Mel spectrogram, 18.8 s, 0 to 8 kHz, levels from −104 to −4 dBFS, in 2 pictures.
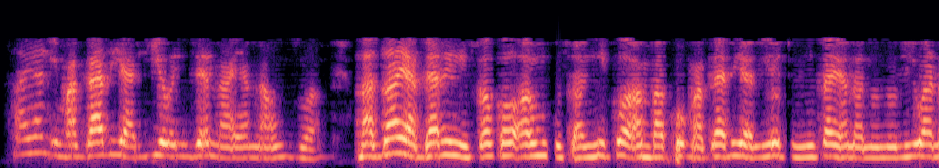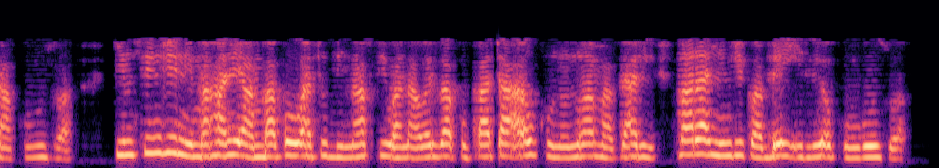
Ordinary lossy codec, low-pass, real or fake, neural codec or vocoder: AAC, 16 kbps; 7.2 kHz; fake; codec, 16 kHz, 4 kbps, FunCodec, trained on LibriTTS, 50 frames a second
